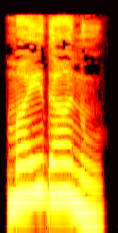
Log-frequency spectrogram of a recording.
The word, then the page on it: ಮೈದಾನು: maidānu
